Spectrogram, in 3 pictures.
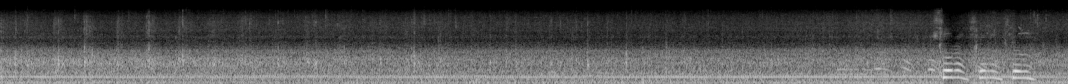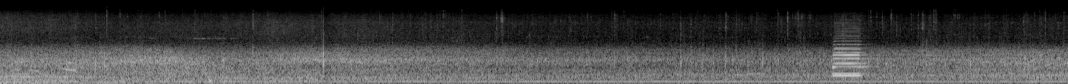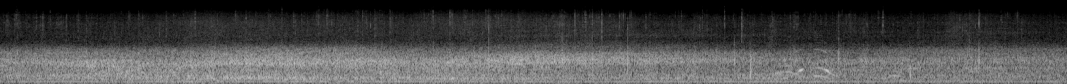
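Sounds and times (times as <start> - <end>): car engine and road noise: 0.0 - 32.0
car horn toot: 19.0 - 19.5.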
